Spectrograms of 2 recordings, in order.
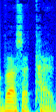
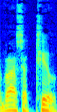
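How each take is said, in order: First: バーサタイル with a long "tile" ending; "-tile" pronunciation. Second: バーサティル with a short "til" ending; "-til" pronunciation. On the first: Teacher contrasting two readings of the spelling, "-tile" ending. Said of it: "二つあるということです". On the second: Teacher contrasting two readings of the spelling, "-til" ending. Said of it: "ティルと書いてあるから". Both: Shown as a demonstration.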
